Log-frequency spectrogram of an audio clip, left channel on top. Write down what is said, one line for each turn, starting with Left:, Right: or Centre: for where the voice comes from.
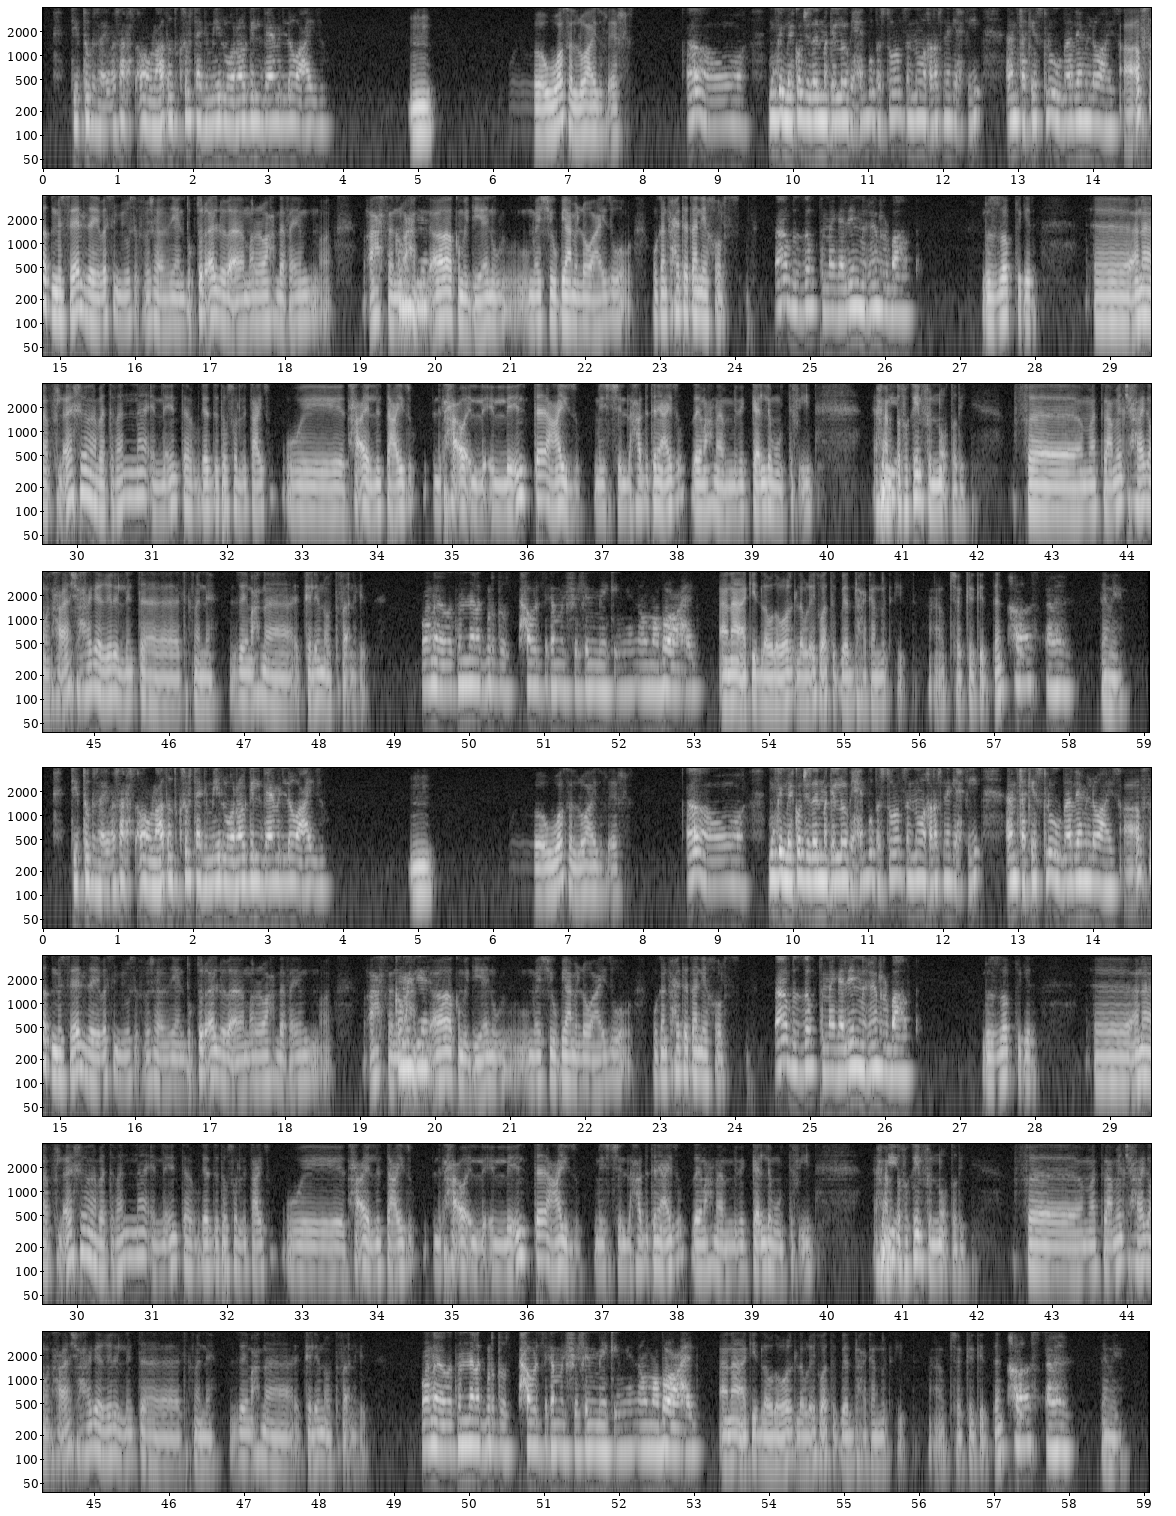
Right: التيك توك زي مثلا حسام ابو العطا دكتور تجميل والراجل بيعمل اللي هو عايزه
Left: امم ووصل اللي هو عايزه في الاخر
Right: اه هو ممكن ما يكونش ده المجال اللي هو بيحبه بس وانس ان هو خلاص نجح فيه قام فاكس له وبقى بيعمل اللي هو عايزه
Left: ابسط مثال زي باسم يوسف باشا يعني دكتور قلب بقى مره واحده فاهم احسن
Right: كوميديان
Left: واحد اه كوميديان و- وماشي وبيعمل اللي هو عايزه وكان في حته تانية خالص
Right: اه بالظبط مجالين غير بعض
Left: بالظبط كده آه، انا في الاخر انا بتمنى ان انت بجد توصل اللي انت عايزه وتحقق اللي انت عايزه اللي تحقق اللي, اللي انت عايزه مش اللي حد تاني عايزه زي ما احنا بنتكلم ومتفقين احنا متفقين
Right: اكيد
Left: في النقطة دي فما تعملش حاجة وما تحققش حاجة غير اللي انت تتمناه زي ما احنا اتكلمنا واتفقنا كده
Right: وانا بتمنى لك برضو تحاول تكمل في فيلم ميكنج يعني هو موضوع حلو
Left: انا اكيد لو دورت لو لقيت وقت بجد هكمل اكيد انا متشكر جدا
Right: خلاص تمام
Left: تمام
